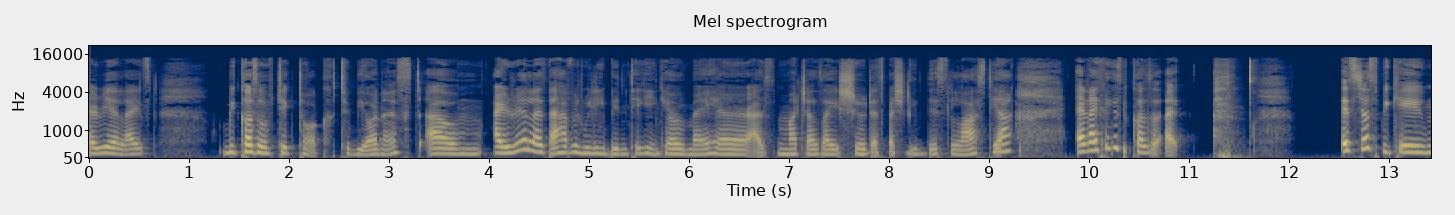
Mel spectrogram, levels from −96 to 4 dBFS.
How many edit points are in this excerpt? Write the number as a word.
one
